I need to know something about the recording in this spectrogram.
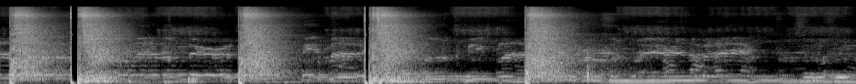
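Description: Aerial fireworks bursting overhead: five sharp bangs in the first five or so seconds, unevenly spaced, then they stop. A song plays in the background.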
